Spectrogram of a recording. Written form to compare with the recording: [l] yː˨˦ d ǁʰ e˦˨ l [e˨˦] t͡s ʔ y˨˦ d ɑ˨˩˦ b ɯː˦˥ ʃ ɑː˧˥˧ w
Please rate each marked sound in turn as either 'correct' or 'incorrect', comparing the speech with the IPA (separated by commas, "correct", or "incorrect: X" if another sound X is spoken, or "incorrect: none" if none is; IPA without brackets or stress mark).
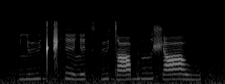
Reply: correct, correct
